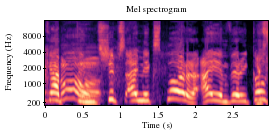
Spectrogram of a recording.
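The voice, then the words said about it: Put-on Russian accent. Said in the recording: “You sound very Russian.”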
